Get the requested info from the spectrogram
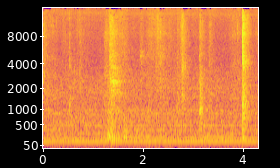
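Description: Refrigerator door being opened: a soft knock and a few light clicks, then a sharper click near the end, over a steady low hum.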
